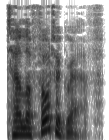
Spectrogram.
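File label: "telephotograph", British English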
